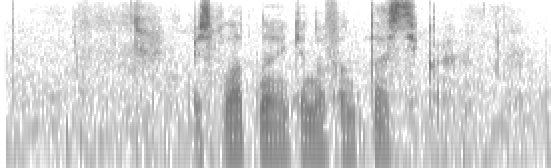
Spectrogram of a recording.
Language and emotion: Russian, neutral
